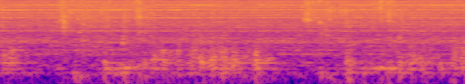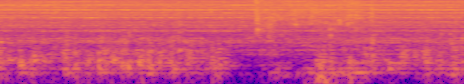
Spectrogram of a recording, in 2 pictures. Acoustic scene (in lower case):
restroom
